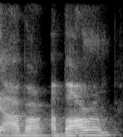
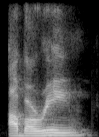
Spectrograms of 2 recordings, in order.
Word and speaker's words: Abarim: abarim so so aaram some people say AB aaram abarim I think that's a better pronunciation abarim sign Nam Hebrews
